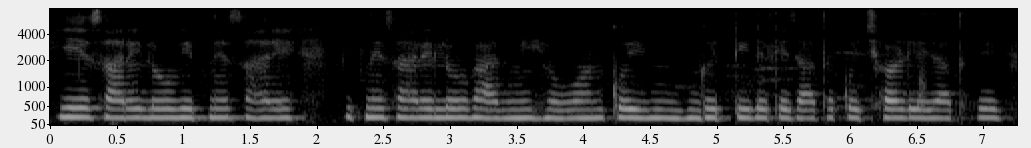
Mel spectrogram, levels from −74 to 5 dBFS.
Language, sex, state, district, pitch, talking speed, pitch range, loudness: Hindi, female, Uttar Pradesh, Ghazipur, 225 Hz, 175 wpm, 215-225 Hz, -34 LUFS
